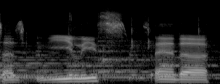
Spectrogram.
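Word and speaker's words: Ylisse: the realm so by the way it is yeast Le from what I've looked up like it's or like in it's like El but I'd like to pronounce it Asis and uh like y's people okay it's really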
